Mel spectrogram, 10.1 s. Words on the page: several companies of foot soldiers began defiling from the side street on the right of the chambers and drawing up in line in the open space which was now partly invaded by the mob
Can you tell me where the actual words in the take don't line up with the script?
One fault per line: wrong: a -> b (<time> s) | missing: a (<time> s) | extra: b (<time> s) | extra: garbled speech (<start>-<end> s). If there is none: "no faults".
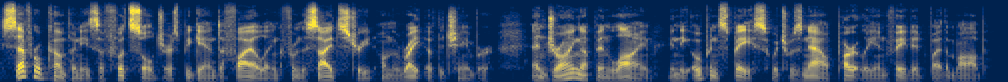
wrong: chambers -> chamber (4.5 s)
